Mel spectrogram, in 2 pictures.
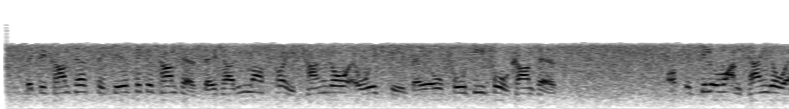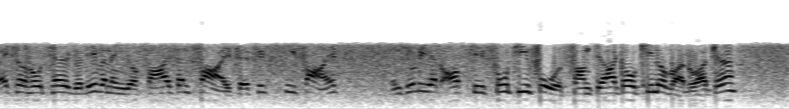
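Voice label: SSB qso, 144 MHz, amateur radio; JO44SK 583; NAC qso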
